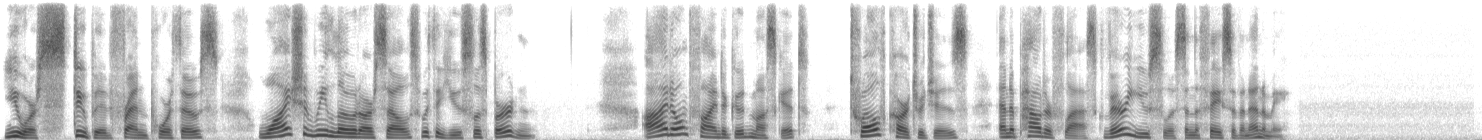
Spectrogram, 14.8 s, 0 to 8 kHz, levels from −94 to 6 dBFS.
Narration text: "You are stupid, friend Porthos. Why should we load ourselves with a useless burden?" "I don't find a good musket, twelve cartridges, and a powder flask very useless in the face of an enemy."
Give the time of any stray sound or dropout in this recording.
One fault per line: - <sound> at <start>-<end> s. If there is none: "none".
none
